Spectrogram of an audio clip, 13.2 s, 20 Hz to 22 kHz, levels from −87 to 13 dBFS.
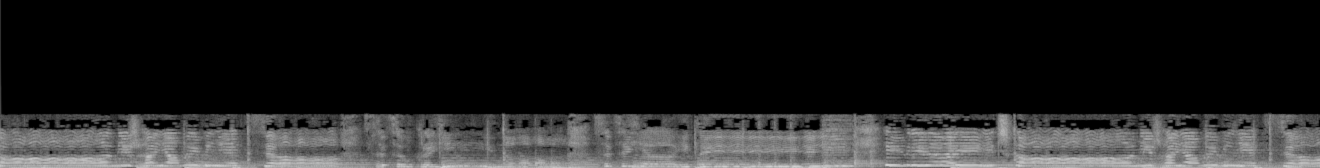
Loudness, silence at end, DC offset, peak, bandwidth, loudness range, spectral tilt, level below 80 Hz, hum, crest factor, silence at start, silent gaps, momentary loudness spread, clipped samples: -15 LUFS; 0 s; 0.4%; 0 dBFS; 7.4 kHz; 4 LU; -5.5 dB/octave; -28 dBFS; none; 14 dB; 0 s; none; 6 LU; under 0.1%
